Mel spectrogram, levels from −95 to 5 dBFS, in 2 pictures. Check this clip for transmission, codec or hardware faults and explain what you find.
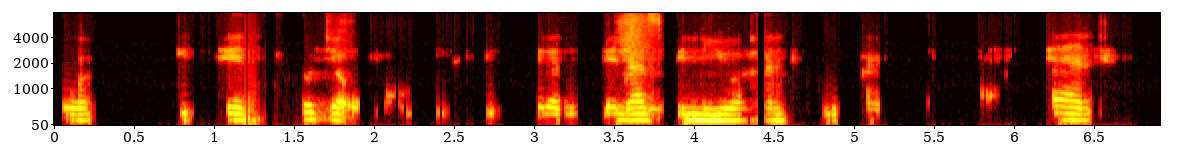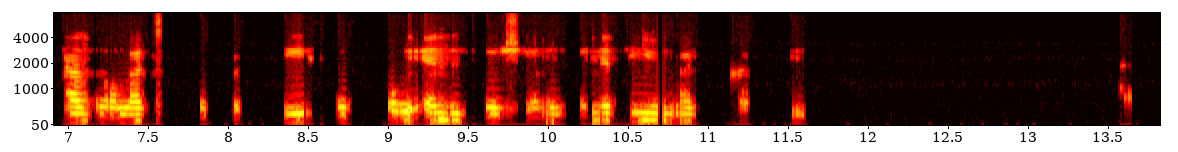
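Three kinds of fault are audible, all pointing to a call path with echo cancellation and ADPCM coding. The audio itself reaches up to about 8 kHz, as expected from a wideband G.722 link.

Speech suppressed in double talk occurs at 0.0–0.25 s, 0.71–5.25 s, 5.42–6.66 s and 6.87–11.82 s. The speech dips, thins out or breaks into fragments, at its deepest by around 40 dB. This is likely an echo canceller that could not separate this side's talker from the far side's loudspeaker echo while both were active, and attenuated everything.

Packet loss on an ADPCM call occurs at 1.19–1.54 s (110 ms lost, scattered over 180 ms, the longest gap 50 ms), 4.39–4.56 s (50 ms) and 10.68–10.73 s (40 ms). Each loss is an abrupt silent hole. The speech then returns with a click, a level jump or brief roughness, because the decoder's predictor and step size have drifted from the sender's and need tens of milliseconds to resync.

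Background gated by the echo canceller runs from 12.1 s to the end. The room tone drops sharply, by about 40 dB, for roughly 1.5 s. The canceller clamps the microphone while the loudspeaker is active, so the ambience vanishes instead of staying as a steady floor.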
